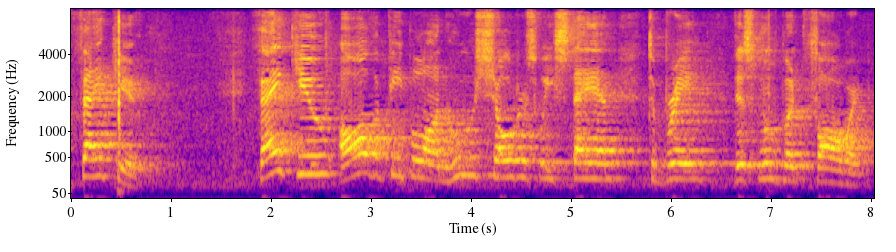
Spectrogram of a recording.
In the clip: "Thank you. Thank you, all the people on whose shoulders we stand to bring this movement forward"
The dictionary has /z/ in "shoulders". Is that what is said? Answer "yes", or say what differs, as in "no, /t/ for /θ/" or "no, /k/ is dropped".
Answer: yes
